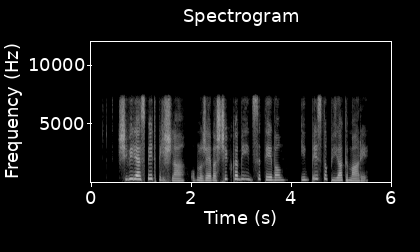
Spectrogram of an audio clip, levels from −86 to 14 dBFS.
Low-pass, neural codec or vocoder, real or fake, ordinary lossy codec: 7.2 kHz; codec, 16 kHz, 0.5 kbps, FunCodec, trained on LibriTTS, 25 frames a second; fake; none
